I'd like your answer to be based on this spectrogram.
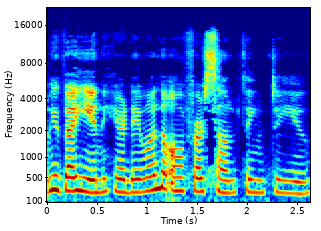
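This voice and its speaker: With music in the background, a woman speaks at a high pitch, a moderate pace and fairly even intonation. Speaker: tarot card reader. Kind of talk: tarot reading monologue.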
